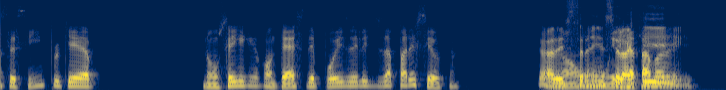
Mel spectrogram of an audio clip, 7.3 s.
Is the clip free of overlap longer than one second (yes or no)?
no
